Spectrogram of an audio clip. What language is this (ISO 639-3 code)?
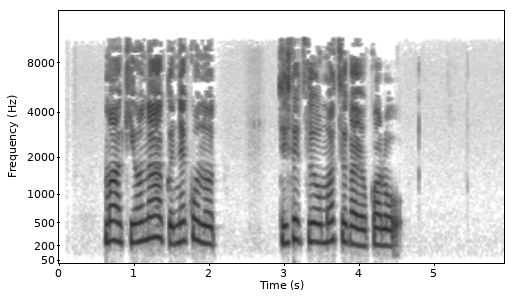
jpn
